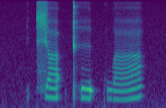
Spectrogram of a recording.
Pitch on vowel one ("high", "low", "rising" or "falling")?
low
